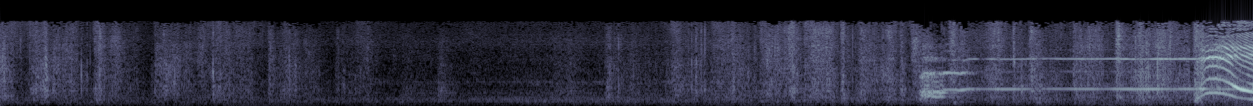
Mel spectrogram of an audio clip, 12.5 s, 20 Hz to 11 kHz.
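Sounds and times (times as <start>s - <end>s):
rough noise: 0.0s - 12.5s
dog howling: 9.2s - 12.5s.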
